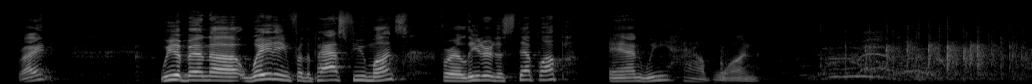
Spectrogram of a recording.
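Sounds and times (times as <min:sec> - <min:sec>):
speech: 0:00.2 - 0:00.6, 0:01.6 - 0:07.7
audience clapping: 0:08.1 - 0:10.3.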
